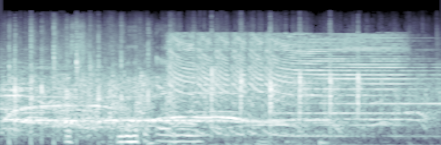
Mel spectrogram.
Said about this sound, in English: Clap it up one time.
